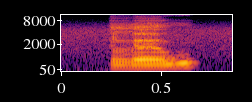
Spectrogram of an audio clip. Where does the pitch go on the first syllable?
rising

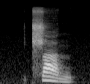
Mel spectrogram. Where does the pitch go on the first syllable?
falling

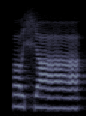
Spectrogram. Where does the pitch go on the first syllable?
low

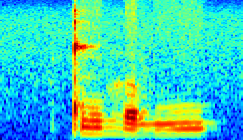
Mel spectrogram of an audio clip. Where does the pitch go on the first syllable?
high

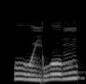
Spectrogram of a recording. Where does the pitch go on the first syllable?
low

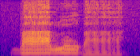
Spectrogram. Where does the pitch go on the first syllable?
high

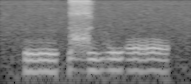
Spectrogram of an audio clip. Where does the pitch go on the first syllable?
high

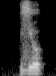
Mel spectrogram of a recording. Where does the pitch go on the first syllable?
low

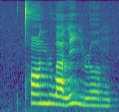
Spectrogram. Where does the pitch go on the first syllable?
high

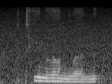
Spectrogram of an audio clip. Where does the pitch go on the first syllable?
falling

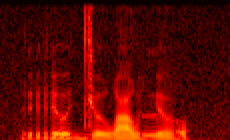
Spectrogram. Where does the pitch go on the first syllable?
high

